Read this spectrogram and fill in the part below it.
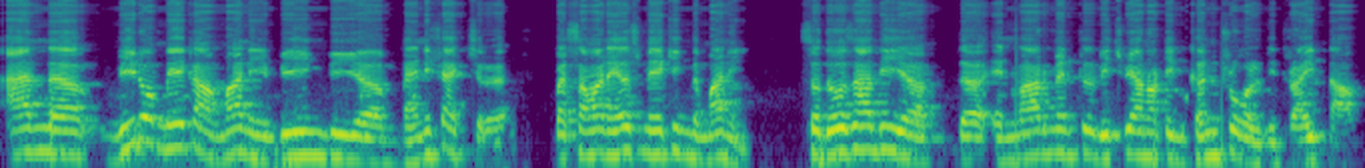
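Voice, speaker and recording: Man from Sri Lanka, measured manufacturing panelist, slightly raised pitch. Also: sharp tone, slight background noise, low-quality recording. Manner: measured, with fillers. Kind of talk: panel discussion answer.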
